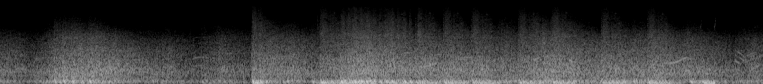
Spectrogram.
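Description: Minigun fire in the video game GTA V during a gang war in a favela rattles in dense, continuous bursts with heavy booming blasts, loud and sustained, while a player talks over it.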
